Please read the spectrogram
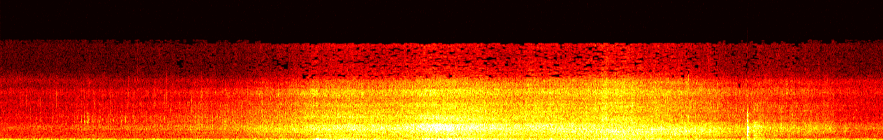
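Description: A small wave washing up a pebble beach: the hiss of water on shingle swells about three seconds in, peaks near the middle and fades away, with one short sharp click near the end.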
